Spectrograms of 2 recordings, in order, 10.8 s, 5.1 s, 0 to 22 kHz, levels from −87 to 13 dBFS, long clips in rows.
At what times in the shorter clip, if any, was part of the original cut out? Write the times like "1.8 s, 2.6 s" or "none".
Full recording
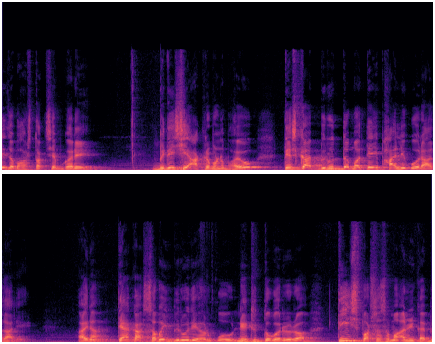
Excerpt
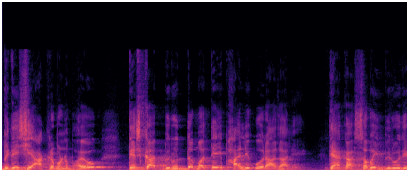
4.0 s

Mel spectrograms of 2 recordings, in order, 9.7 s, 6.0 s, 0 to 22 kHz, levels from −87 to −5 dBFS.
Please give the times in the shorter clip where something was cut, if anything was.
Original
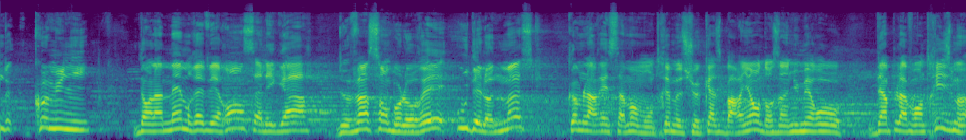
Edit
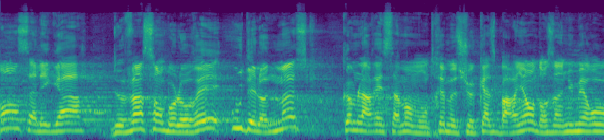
none

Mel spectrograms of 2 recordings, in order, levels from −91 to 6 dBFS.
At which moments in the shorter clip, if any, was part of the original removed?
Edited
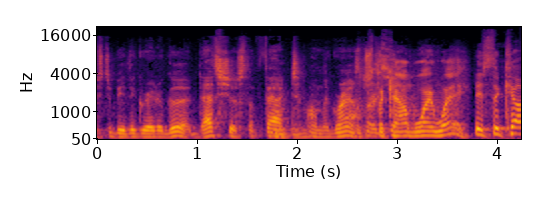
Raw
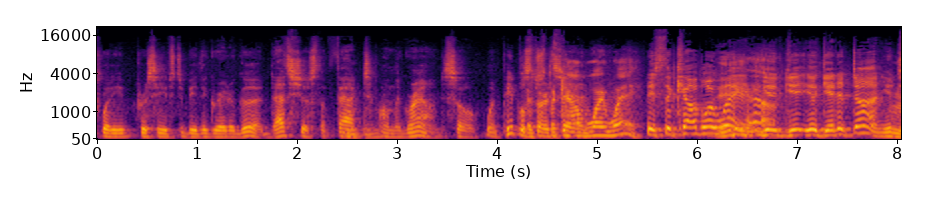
2.8 s

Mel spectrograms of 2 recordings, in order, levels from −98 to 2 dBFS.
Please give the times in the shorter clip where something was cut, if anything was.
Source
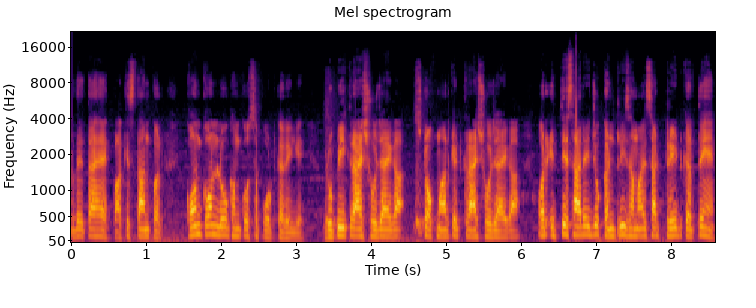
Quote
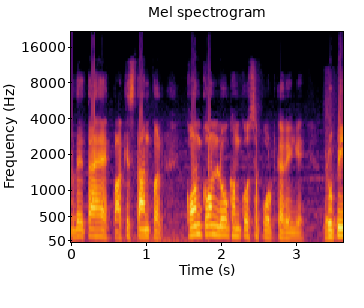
none

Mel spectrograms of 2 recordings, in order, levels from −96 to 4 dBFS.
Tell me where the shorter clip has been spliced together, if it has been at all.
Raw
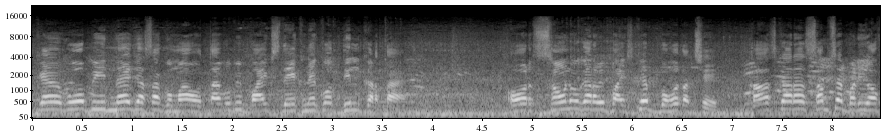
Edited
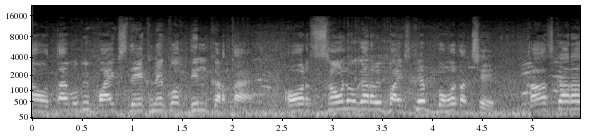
2.4 s

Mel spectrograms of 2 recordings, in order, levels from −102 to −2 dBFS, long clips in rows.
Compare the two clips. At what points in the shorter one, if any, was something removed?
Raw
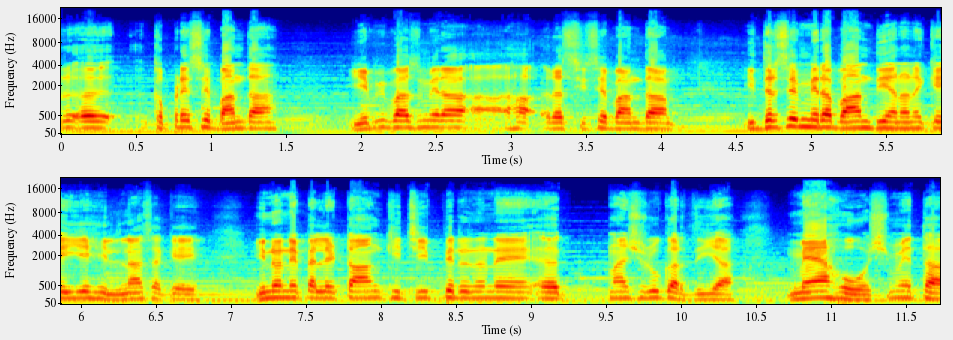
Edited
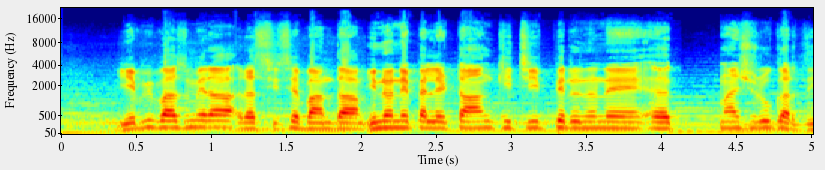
1.2 s, 2.0 s

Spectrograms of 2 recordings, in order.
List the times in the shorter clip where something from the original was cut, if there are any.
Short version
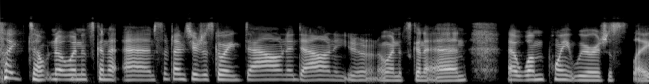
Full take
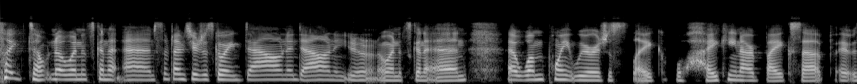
none

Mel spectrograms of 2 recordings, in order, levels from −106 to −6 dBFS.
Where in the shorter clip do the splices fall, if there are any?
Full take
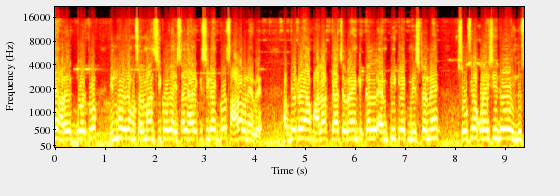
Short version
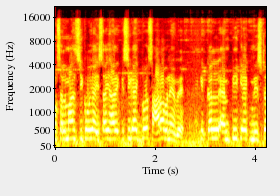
2.9 s

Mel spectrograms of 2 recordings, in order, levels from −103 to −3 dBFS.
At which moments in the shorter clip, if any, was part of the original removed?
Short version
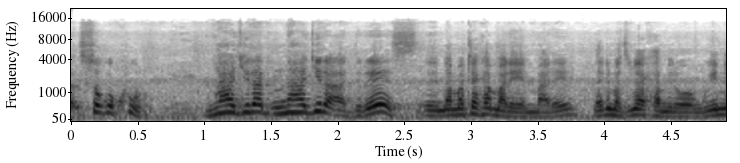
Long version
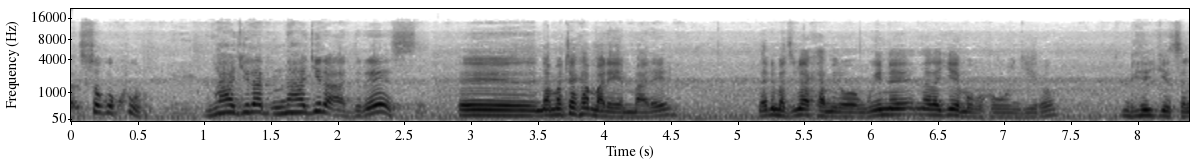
2.7 s, 3.8 s

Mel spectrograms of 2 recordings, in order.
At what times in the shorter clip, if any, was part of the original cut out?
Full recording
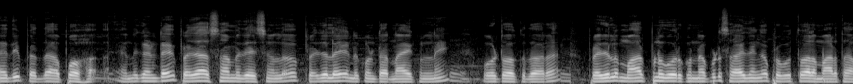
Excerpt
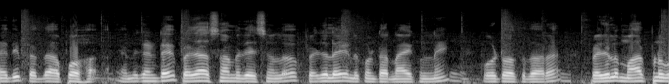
none

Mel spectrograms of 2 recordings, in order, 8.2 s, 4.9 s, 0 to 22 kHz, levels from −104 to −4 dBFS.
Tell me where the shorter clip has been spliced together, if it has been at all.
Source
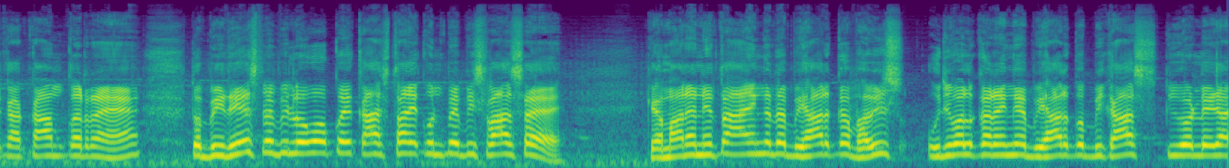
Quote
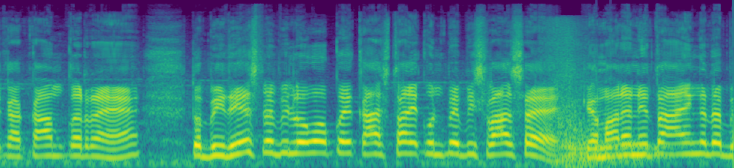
3.8 s

